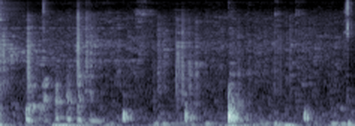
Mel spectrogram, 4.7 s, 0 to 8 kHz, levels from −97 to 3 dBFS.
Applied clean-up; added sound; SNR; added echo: classical method WPE with log-MMSE.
